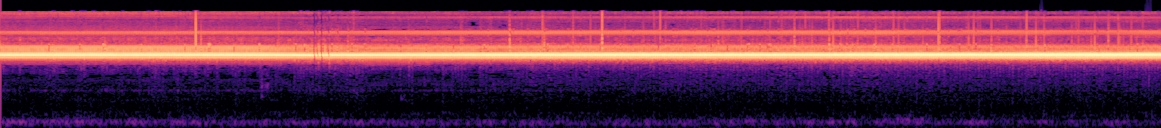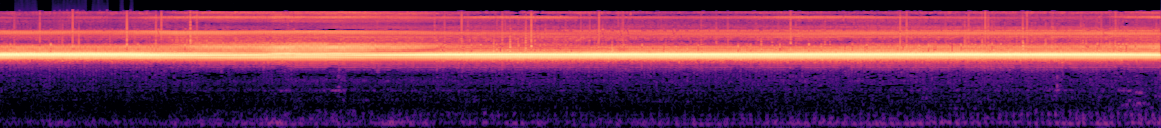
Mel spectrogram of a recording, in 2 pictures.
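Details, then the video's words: A wild cricket gives a loud, shrill, high-pitched trill that runs almost unbroken throughout. "Suara jangkrik paling nyaring"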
